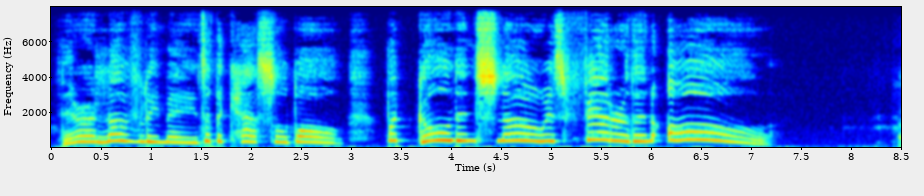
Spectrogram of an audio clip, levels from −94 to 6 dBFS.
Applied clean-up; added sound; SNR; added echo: none; none; none; none.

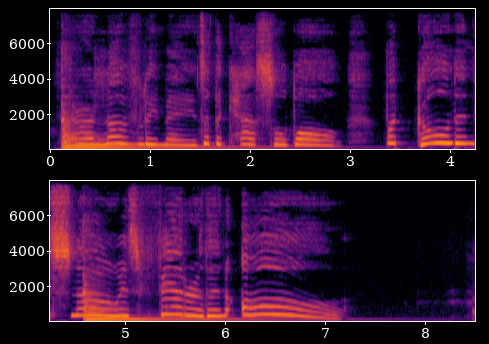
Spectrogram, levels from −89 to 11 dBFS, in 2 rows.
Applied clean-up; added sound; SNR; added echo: none; Bowed string instrument; 7 dB; none.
